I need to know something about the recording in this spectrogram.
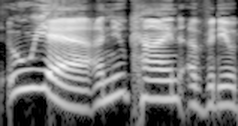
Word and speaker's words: OUYA: this time around about a Kickstarter project called oh yeah oh yeah it's spelled o u ya a but pronounced oh yeah a new kind of video game console I'm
